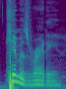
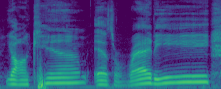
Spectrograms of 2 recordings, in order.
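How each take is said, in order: First: Said in the usual way. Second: "ready" stretched out very slowly, softly; drawn-out emphasis on READY. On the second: Real, not acted. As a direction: tease it slowly, dragging out "ready". Repeats it drawn out for effect.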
